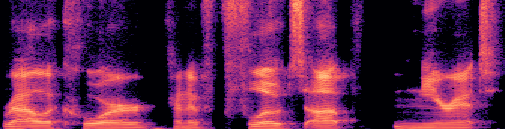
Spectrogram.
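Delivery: ordinary talk, nothing marked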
